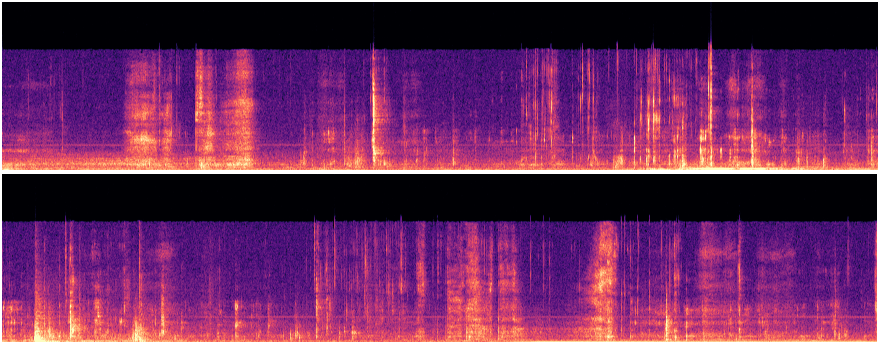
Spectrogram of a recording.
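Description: Close-miked chewing and biting on a sauce-dipped rotisserie chicken leg, with wet mouth smacks and sharp clicks scattered through. A short hum from the eater comes about seven seconds in.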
